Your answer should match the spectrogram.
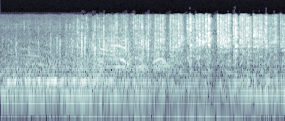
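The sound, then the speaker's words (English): Police cars approach with a steady, rumbling wash of engine and road noise that fills the whole stretch, while voices talk over the din. “Calling all cars, calling all cars, leaving a big mug and heading your way. Here come the cops.”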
